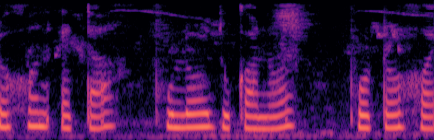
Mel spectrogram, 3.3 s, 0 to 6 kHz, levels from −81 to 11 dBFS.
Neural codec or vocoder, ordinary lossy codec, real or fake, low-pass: none; none; real; 5.4 kHz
